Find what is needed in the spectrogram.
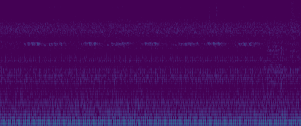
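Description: A cricket chirping, a faint high chirp repeating at a steady pace, over a constant low electrical hum.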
